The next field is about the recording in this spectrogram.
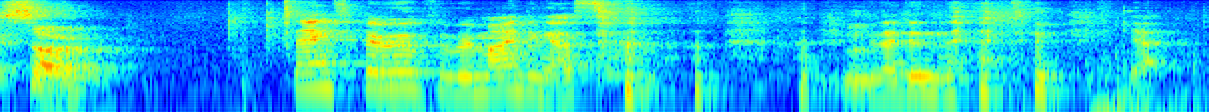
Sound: laughter

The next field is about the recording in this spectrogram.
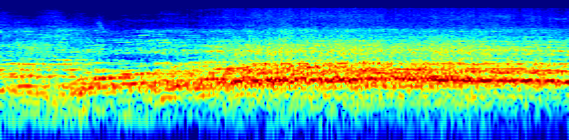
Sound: crowd

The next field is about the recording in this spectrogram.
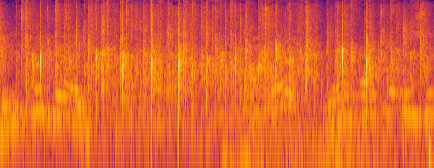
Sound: applauding

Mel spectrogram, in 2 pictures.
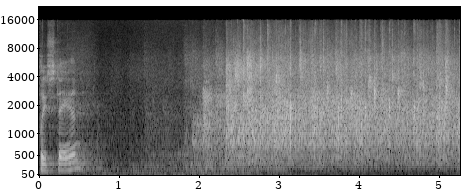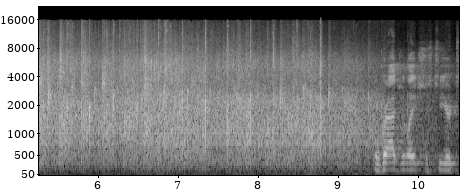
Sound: applause

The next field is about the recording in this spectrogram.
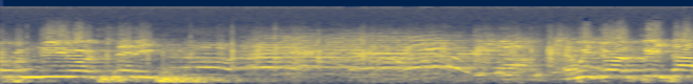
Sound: cheering

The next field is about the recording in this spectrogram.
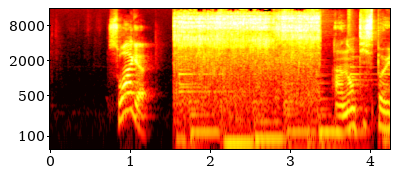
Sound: shocking noise

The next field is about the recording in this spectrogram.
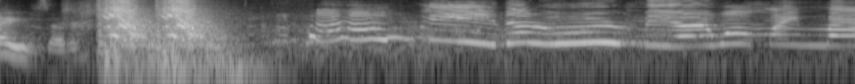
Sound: whining

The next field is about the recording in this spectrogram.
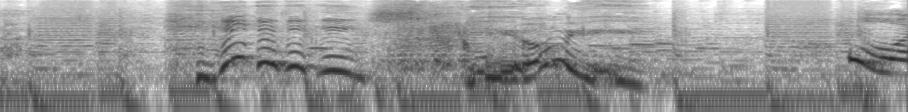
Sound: laughs

